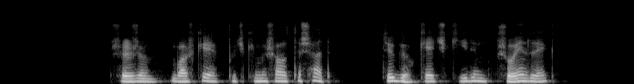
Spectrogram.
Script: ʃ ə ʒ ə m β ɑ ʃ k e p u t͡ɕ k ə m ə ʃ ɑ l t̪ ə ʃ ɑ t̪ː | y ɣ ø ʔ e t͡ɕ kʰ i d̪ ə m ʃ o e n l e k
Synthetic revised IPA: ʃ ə ʒ ə m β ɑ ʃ k e p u t͡ɕ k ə m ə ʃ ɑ l t̪ ə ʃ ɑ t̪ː | y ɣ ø k e t͡ɕ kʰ i d̪ ə m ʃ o e n l e k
